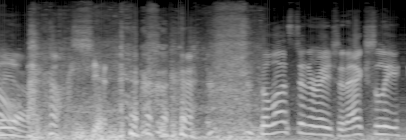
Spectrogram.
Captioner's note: both laugh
